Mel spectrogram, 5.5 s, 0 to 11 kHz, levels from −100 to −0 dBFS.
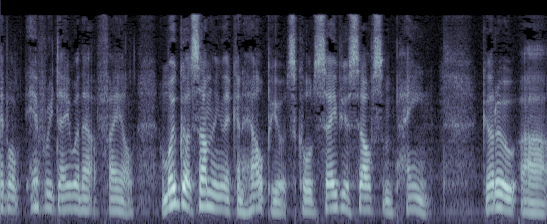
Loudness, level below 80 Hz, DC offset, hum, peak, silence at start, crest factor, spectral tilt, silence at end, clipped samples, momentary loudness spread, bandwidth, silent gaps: -28 LUFS; -68 dBFS; under 0.1%; none; -8 dBFS; 0 s; 20 dB; -4.5 dB/octave; 0 s; under 0.1%; 13 LU; 9.4 kHz; none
